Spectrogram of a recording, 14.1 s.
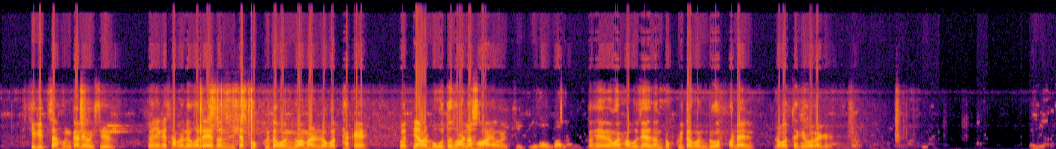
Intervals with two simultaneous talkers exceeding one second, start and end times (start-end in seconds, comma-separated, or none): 6.1-7.9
